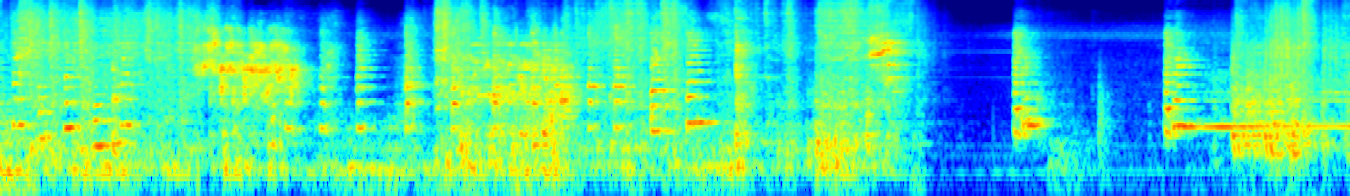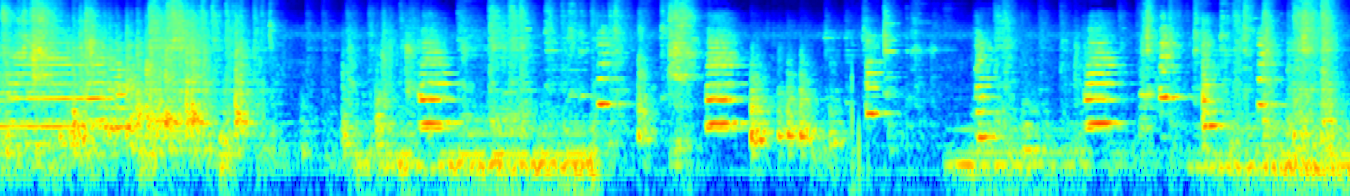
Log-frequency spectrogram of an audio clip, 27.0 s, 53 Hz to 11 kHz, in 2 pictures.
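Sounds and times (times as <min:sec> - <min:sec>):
saxophone: 0:00.0 - 0:07.3, 0:11.6 - 0:15.4, 0:19.4 - 0:21.1, 0:22.0 - 0:27.0
drum kit hits: 0:12.2 - 0:16.1.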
